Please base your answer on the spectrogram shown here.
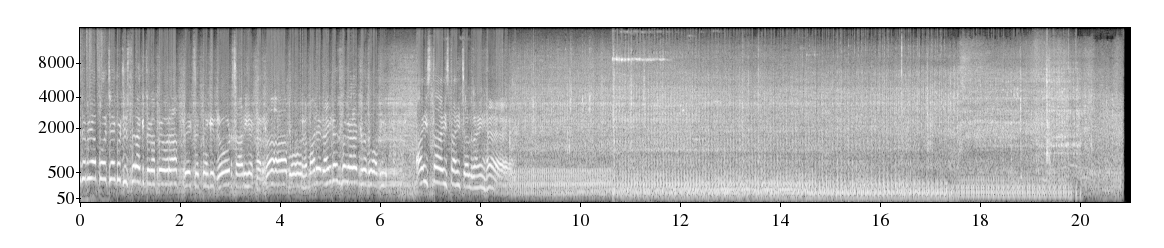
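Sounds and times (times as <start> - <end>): motorcycle engine at low speed: 7.8 - 20.8.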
